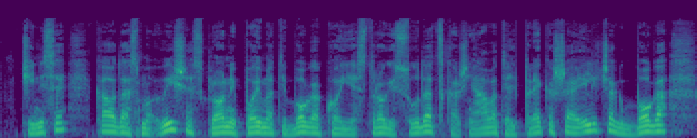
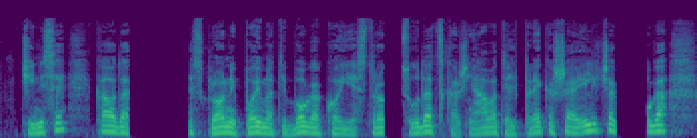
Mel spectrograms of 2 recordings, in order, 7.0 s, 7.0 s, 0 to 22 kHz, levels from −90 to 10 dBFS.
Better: first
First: none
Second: audio cutting out; at 1.5 s for 0.5 s, at 4 s and at 6 s

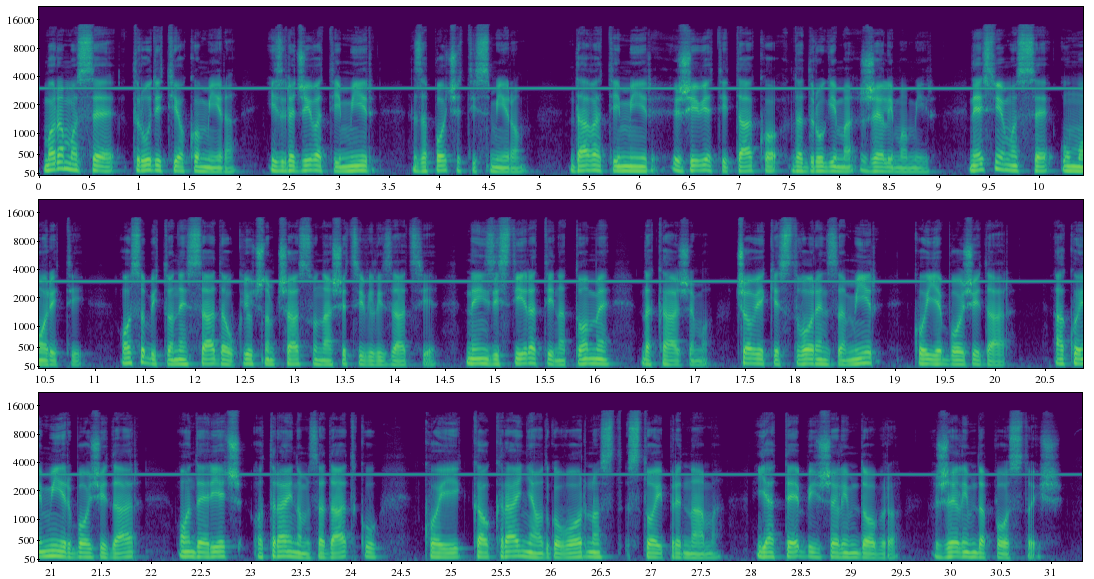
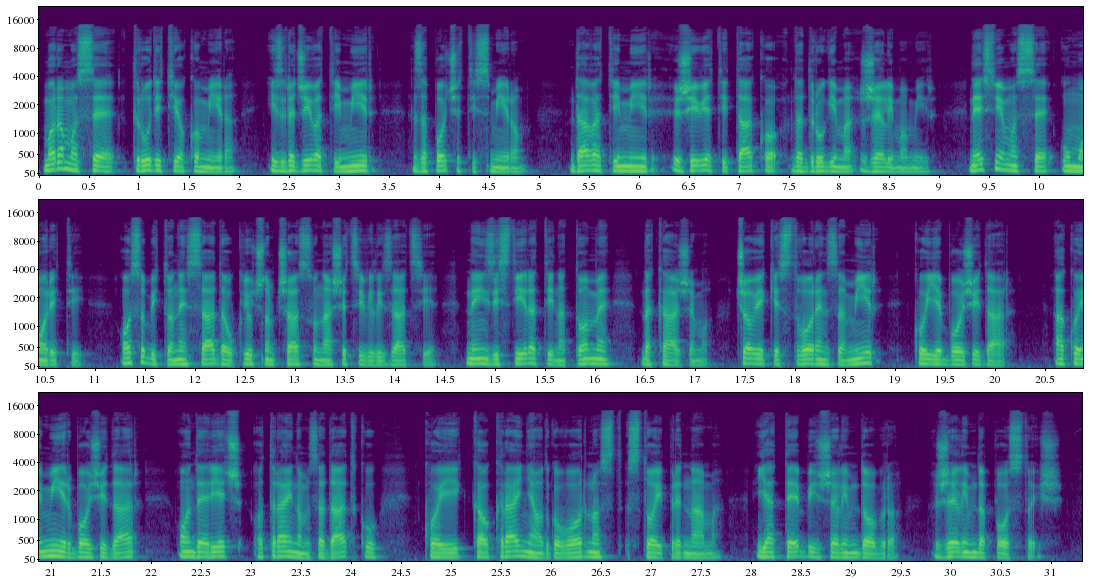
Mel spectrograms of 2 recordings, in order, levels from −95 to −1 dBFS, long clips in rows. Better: second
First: high-pitched whine; noticeable; throughout; 3 kHz, 15 dB below the speech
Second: none

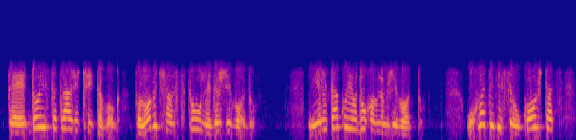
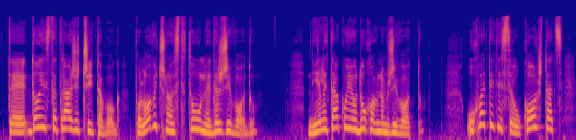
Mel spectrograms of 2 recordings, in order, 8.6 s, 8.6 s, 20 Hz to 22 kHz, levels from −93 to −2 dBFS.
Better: second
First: phone-call audio; poor line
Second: none

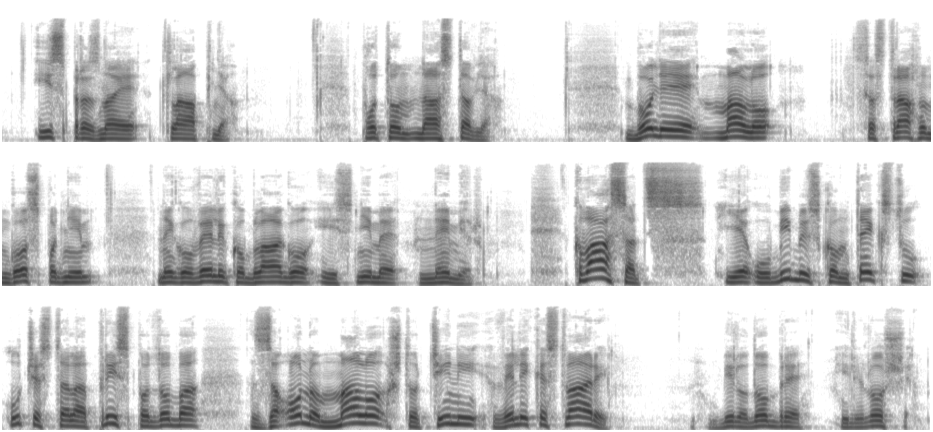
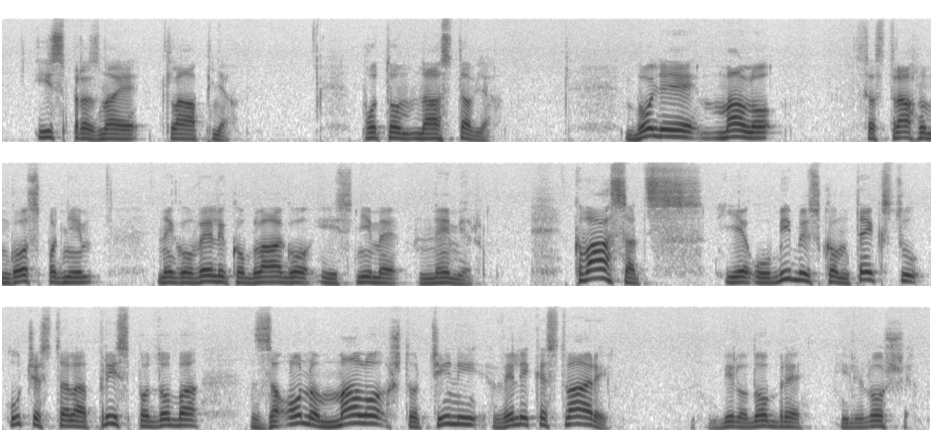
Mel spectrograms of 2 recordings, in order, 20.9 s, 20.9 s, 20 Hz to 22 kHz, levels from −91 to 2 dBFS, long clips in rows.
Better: first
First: none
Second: hiss; faint; throughout; 30 dB below the speech

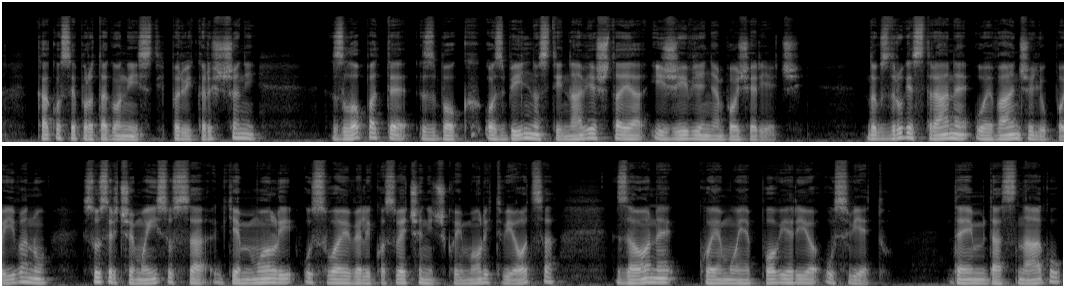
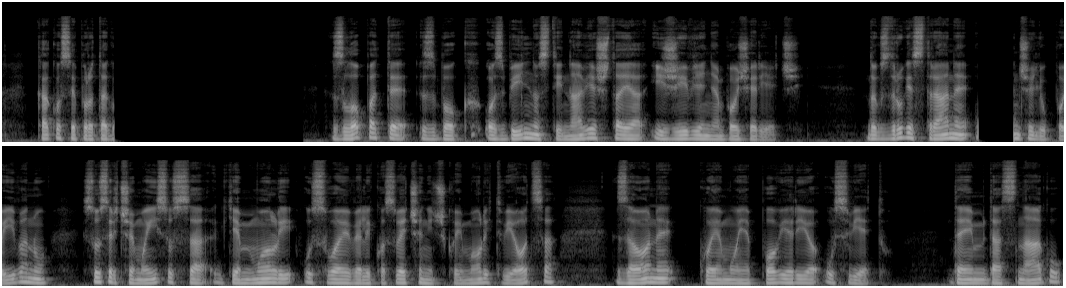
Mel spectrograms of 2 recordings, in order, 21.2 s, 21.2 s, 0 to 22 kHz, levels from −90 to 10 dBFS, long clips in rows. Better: first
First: none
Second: audio cutting out; at 1 s for 2 s and at 10 s

